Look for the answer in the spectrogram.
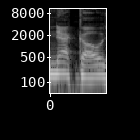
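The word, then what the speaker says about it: Gnecco: No, it's G-N-E-C-C-O. – Oh, okay. – The G and the second C are silent. – Kind of like gnocchi. – Kind of, yeah, very much like that.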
